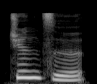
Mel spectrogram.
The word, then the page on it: 君子: jūn zǐ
